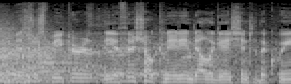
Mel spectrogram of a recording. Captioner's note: applause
